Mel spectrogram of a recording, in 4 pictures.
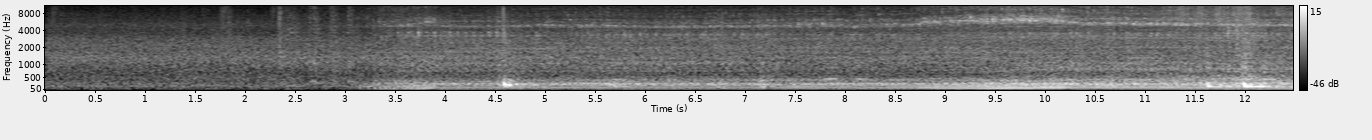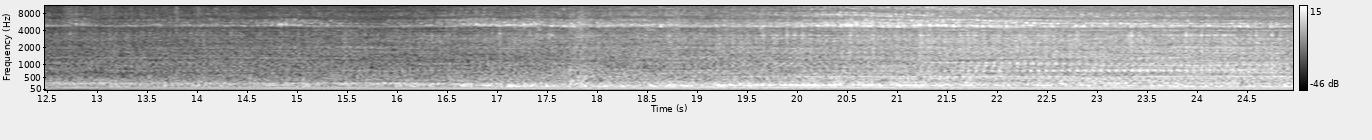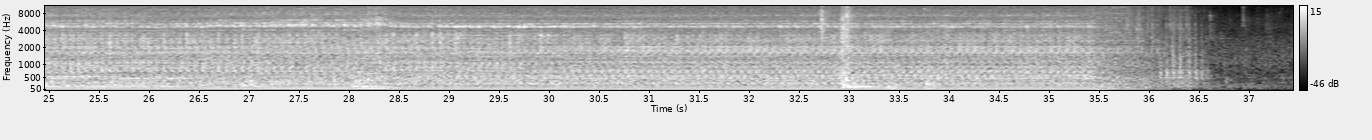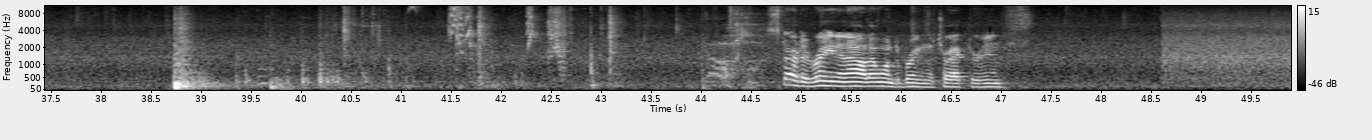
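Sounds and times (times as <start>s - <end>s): tractor engine running: 2.9s - 36.9s
clunk: 32.7s - 33.4s, 38.7s - 41.0s.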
